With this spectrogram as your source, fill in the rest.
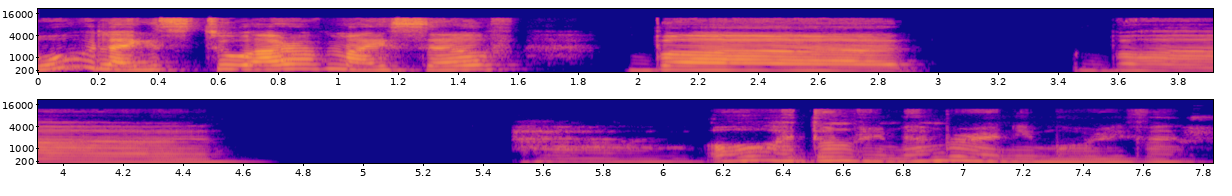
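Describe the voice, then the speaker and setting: A woman speaks at a very slow pace with a Spanish accent and long, frequent pauses. Her medium pitch shows ordinary variation. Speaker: language teacher. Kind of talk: interview. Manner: halting, many repetitions.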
